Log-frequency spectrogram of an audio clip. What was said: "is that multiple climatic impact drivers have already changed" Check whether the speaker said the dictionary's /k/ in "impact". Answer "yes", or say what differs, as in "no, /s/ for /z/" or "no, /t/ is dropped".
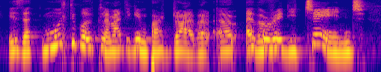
no, /k/ is dropped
